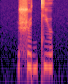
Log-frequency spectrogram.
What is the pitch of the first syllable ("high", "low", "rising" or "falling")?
high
